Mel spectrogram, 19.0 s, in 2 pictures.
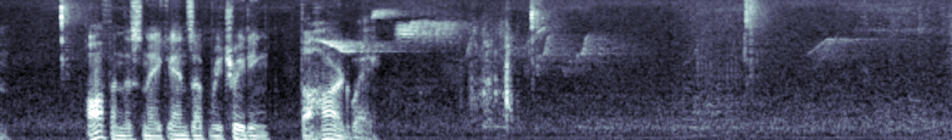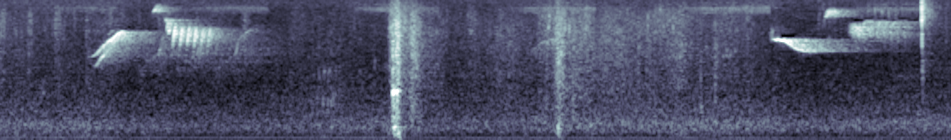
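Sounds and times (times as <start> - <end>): steady outdoor hum: 0.0 - 19.0
birds calling: 1.5 - 6.6, 10.2 - 19.0.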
